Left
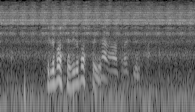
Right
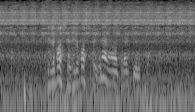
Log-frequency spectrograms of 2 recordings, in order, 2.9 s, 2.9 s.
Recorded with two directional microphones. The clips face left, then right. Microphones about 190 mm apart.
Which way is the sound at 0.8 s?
45° left (ahead or behind).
